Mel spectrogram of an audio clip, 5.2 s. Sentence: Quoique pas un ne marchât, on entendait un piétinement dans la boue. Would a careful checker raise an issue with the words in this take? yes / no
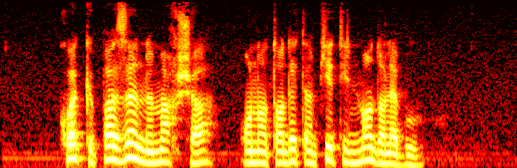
no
